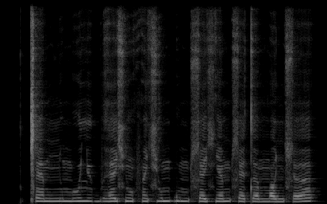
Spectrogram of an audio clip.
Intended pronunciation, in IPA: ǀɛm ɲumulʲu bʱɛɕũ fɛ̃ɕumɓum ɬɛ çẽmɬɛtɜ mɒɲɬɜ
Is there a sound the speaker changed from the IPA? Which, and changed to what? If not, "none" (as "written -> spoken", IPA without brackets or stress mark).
ẽ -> ɛ̃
